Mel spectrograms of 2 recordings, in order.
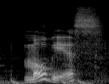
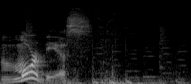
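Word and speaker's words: Morbius: So if they have a Mobius, I said it wrong, a MorbiiUS, then our enchantress works.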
